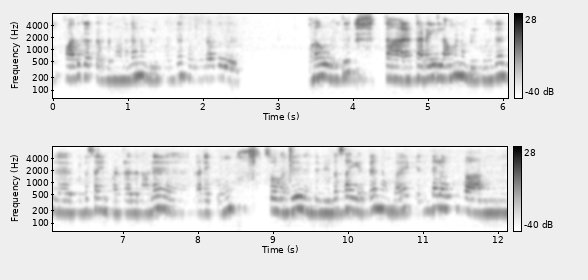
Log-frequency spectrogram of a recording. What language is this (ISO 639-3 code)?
tam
